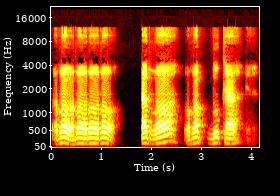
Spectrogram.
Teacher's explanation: roknya berharokat fathah berarti dia dibaca dengan tafkhim ya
